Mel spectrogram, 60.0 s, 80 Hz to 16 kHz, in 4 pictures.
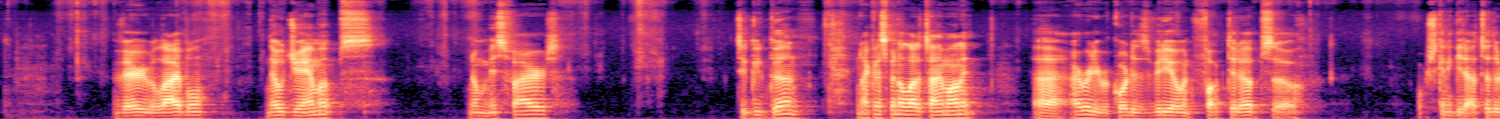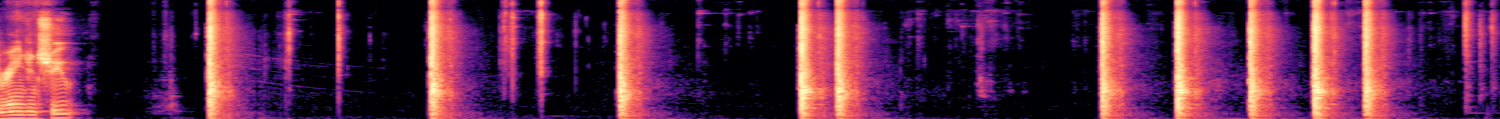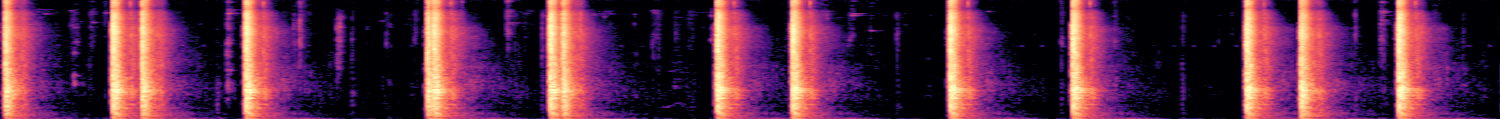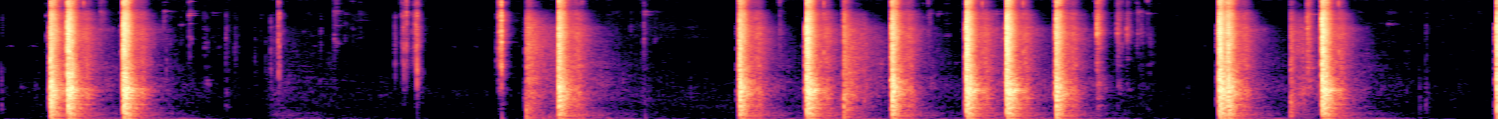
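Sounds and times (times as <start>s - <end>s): pistol shots: 17.1s - 17.4s, 19.3s - 19.6s, 21.2s - 21.5s, 23.0s - 23.7s, 26.0s - 28.9s, 30.0s - 30.4s, 31.1s - 31.7s, 32.4s - 32.8s, 34.3s - 34.6s, 35.5s - 35.9s, 37.2s - 38.2s, 39.5s - 39.8s, 40.7s - 41.0s, 42.4s - 43.3s, 44.0s - 44.3s, 45.5s - 46.5s, 50.2s - 51.0s, 52.4s - 55.8s, 57.2s - 58.5s.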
